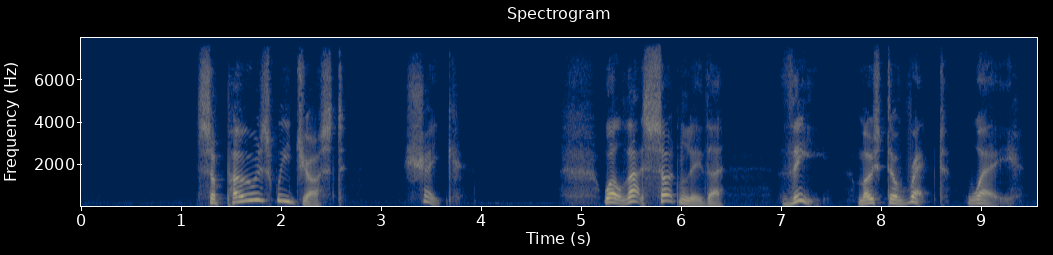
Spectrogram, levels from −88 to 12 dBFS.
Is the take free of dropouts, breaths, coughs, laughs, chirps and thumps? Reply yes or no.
yes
